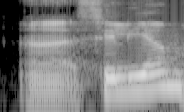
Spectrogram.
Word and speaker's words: psyllium: কিন্তু ফার্স্টে হয় সাইকোলজিতে, এইখানেও কিন্তু সিলিয়াম হাক্স, তার স্পেলিংটা হচ্ছে PSYLLIUM HUSK, কিন্তু উচ্চারণ হবে সিলিয়াম হাক্স। পি এর উচ্চারণ কিন্তু এখানে হবে না।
